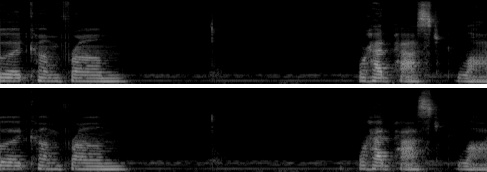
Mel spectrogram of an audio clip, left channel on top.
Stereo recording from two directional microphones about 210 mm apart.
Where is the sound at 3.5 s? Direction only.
40° left (ahead or behind).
